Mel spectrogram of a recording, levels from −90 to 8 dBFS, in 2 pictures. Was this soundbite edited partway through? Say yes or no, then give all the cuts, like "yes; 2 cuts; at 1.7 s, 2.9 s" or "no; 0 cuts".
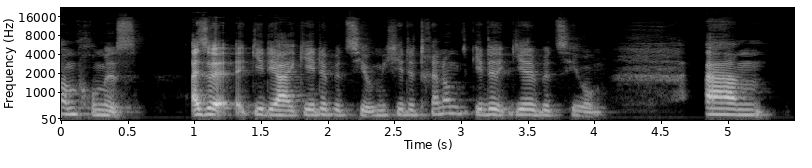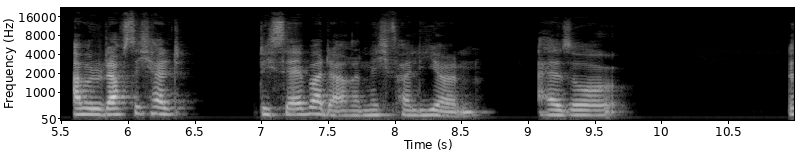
no; 0 cuts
